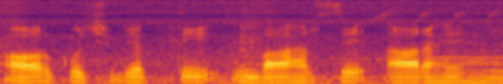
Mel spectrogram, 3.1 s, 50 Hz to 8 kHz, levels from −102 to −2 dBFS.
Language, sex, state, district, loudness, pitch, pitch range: Hindi, male, Madhya Pradesh, Katni, -20 LUFS, 120 Hz, 115-120 Hz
